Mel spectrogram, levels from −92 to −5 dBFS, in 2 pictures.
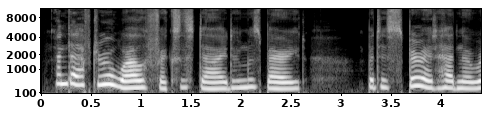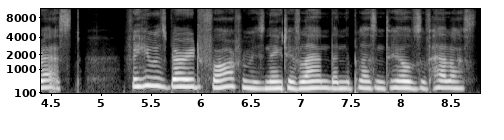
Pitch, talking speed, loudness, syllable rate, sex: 240 Hz, 200 wpm, -17 LUFS, 5.3 syllables/s, female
